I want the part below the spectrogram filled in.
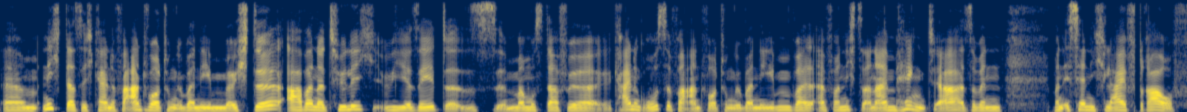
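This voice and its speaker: Her voice sits at a medium pitch. The woman keeps her intonation fairly even. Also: very clean recording, silent background. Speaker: voice-over artist and podcast host. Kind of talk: casual monologue storytelling.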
